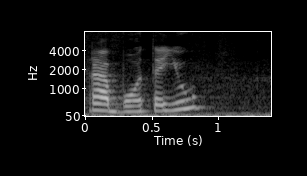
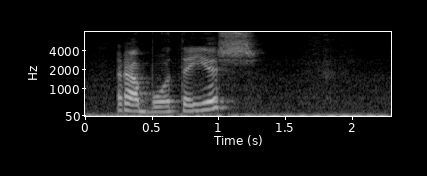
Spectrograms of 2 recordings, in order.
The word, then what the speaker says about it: работать: Я работаю. Ты работаешь. Он, она работает. Мы работаем. Вы работаете. Они работают. Nesse verbo O é sempre sílaba tônica, então O fica O. Não muda som para A, não. Работаю, работаешь.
